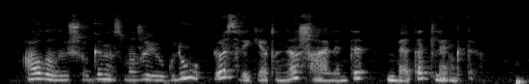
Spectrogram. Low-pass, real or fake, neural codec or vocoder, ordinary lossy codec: 19.8 kHz; fake; vocoder, 44.1 kHz, 128 mel bands, Pupu-Vocoder; MP3, 48 kbps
